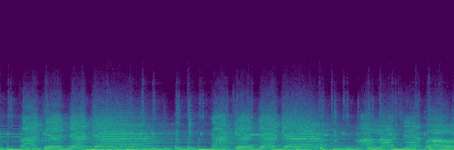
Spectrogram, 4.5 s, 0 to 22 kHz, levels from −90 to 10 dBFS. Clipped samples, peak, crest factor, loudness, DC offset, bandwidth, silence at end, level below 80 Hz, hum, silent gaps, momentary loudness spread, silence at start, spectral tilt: under 0.1%; -10 dBFS; 12 dB; -22 LUFS; under 0.1%; 8.2 kHz; 0 s; -32 dBFS; none; none; 4 LU; 0 s; -6.5 dB/octave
